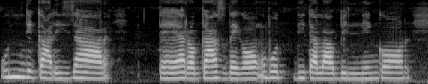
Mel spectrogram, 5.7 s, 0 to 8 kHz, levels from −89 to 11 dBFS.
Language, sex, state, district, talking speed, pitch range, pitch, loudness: Chakma, female, Tripura, Dhalai, 125 wpm, 200-215 Hz, 205 Hz, -16 LUFS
